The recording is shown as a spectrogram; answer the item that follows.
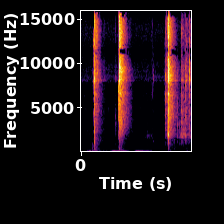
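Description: Smashers toy ball being struck against a palm: three sharp cracks, the middle one the loudest, as its plastic shell breaks into pieces.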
